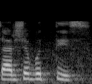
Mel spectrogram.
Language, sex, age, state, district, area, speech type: Goan Konkani, female, 18-30, Goa, Quepem, rural, spontaneous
